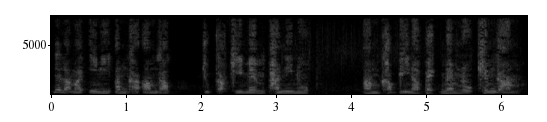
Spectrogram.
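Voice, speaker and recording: Gravelly, growling alien brute. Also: male voice, lowish voice, big pitch swings, moderate pace, slight background noise, full character voice. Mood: menacing. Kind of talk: game creature acting in invented alien tongue.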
